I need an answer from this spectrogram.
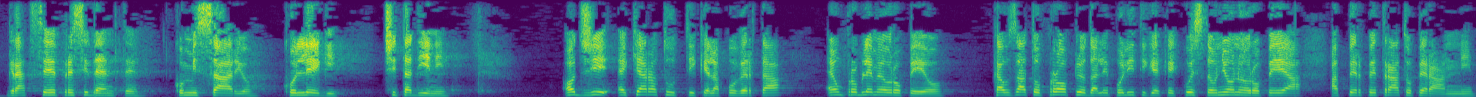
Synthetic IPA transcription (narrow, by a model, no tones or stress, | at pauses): ɡɾat̪sːjepɾesid̪ɛnt̪e | komːisːaːɾjo | kʰolːɛːɡi | t͡ʃit̪ːad̪iːni | ɔd͡ʒːiɛkːjaːɾoat̪ːut̪ːik̟elapovert̪a | ɛumpɾoblɛːmaewɾopɛːo | kawzaːt̪opɾɔːpɾjod̪alːepoliːt̪ik̟ekekːwest̪aunjoːneewɾopɛːaapːerpet̪ɾaːt̪opeɾanːi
